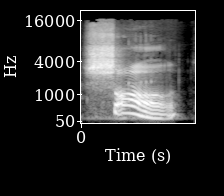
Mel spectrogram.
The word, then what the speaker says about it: Schaal: We love Kristen Schaal. – I like her too. I'm sorry. I'm mispronouncing her name. – Schaal. – Oh. Schaal. Like when it's a little blustery.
